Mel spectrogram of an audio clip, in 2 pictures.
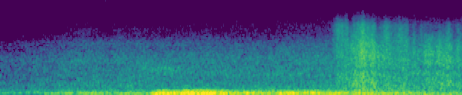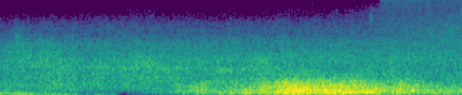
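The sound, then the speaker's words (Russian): Thunder rumbles through a rainstorm. Two deep rolling swells of thunder rise out of a soft steady hiss of rain, with a sharper crackling burst between them, all fairly quiet overall. “Начался дождь.”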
